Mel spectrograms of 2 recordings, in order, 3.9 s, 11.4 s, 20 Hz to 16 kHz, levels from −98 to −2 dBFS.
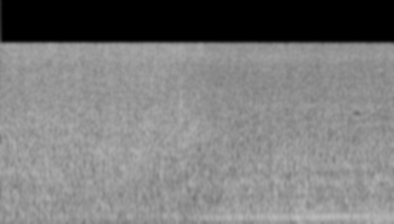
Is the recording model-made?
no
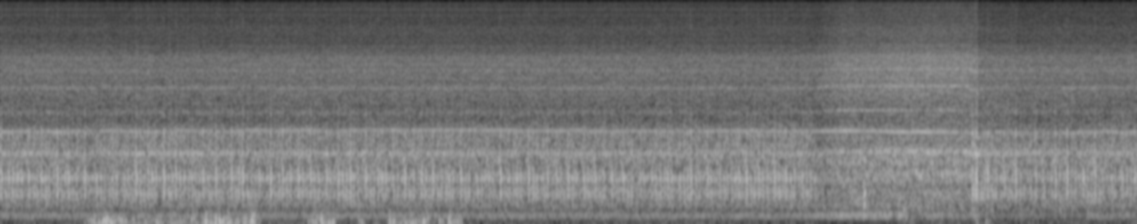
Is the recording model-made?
no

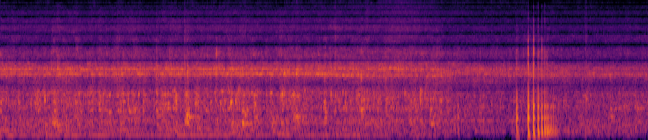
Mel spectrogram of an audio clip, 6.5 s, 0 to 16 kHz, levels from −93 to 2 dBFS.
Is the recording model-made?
yes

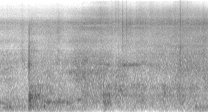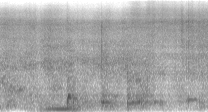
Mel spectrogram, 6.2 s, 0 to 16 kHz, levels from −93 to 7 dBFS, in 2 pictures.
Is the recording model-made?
yes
